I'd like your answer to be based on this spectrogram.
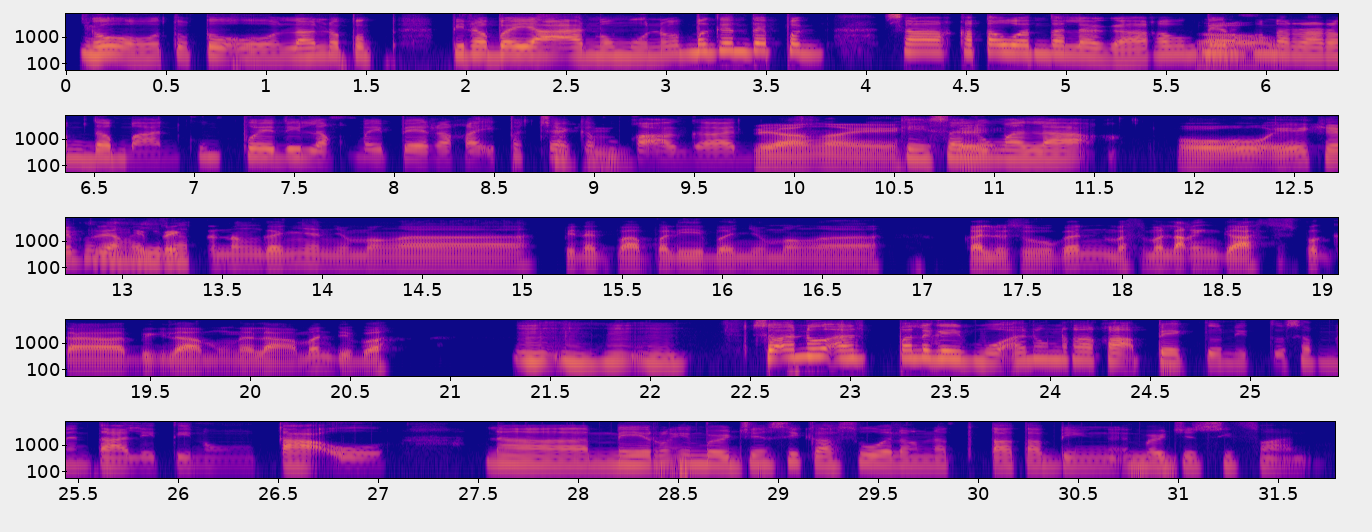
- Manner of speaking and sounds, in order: static; other background noise; background speech; tapping; distorted speech
- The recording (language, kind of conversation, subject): Filipino, unstructured, Ano ang mga epekto ng kawalan ng nakalaang ipon para sa biglaang pangangailangan?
